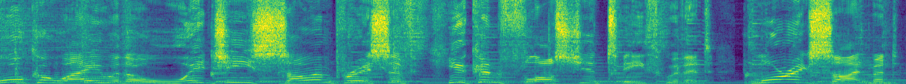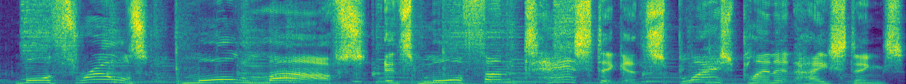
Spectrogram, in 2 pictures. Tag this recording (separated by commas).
Speech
